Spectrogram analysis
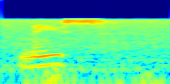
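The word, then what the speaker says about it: gneiss: America these cliffs are made of Precambrian cinetic nice that's how you pronounce at the ancient roots of the Adirondack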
